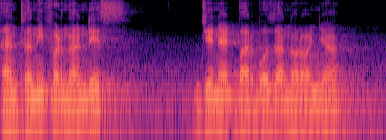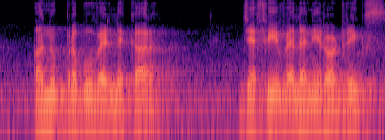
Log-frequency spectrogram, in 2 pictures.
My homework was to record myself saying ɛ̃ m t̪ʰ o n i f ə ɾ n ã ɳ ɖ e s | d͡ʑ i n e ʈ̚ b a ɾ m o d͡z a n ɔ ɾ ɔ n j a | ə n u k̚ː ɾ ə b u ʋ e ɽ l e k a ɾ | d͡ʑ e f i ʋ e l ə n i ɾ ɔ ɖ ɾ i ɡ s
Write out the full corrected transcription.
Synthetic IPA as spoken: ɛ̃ n t̪ʰ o n i f ə ɾ n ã ɳ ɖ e s | d͡ʑ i n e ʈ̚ b a ɾ b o d͡z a n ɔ ɾ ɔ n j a | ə n u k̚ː ɾ ə b u ʋ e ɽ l e k a ɾ | d͡ʑ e f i ʋ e l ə n i ɾ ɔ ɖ ɾ i ɡ s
